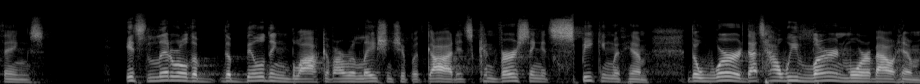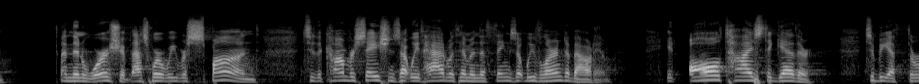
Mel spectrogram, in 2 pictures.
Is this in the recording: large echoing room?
yes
